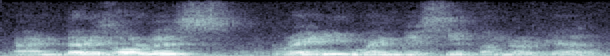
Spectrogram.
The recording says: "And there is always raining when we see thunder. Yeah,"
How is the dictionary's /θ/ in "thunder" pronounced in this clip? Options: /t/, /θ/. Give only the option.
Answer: /t/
